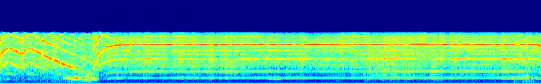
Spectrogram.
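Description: Electric air pump running with a steady whine. Over the first two seconds its pitch wavers up and down and then falls, before it rises and settles to one steady pitch.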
